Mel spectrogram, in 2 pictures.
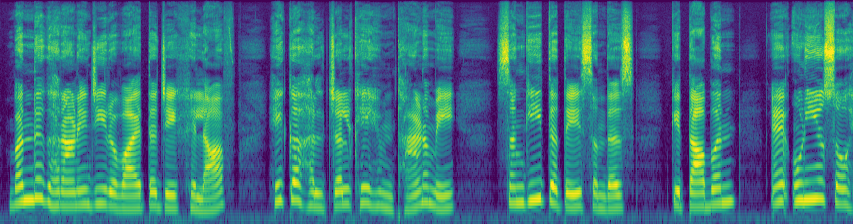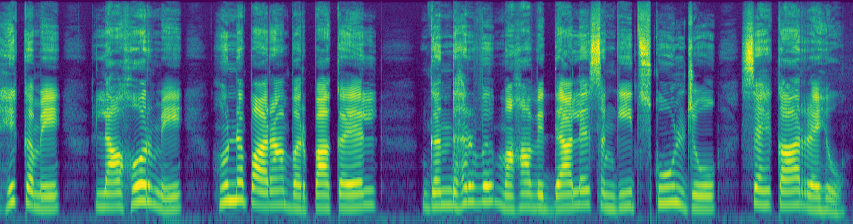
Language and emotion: Sindhi, neutral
